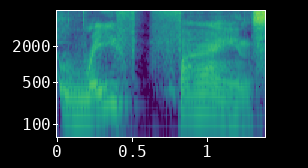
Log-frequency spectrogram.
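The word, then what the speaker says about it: Ralph Fiennes: you Marty DM C it's actually pronounced Rafe fines thank you thank you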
